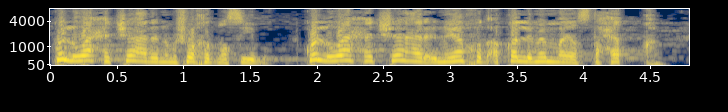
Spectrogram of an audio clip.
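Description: A man with an Egyptian accent, a pastor, preaching a sermon in a quick, repetitive style full of rhetorical questions. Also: high-pitched, expressive, in a large hall, highs cut off. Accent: Egyptian Arabic. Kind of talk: Coptic church sermon.

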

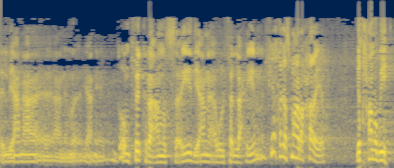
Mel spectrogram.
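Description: A man with an Egyptian accent preaching a sermon in an animated, conversational way, full of rhetorical questions. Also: fairly high pitch, gravelly, long reverb tail, lo-fi sound. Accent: Egyptian Arabic.

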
